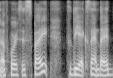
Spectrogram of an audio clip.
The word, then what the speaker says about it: Speight: Our pronunciation, of course, is Speight, to the extent that it did actually leave a mistake on one of the maps, which will also be discussed.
